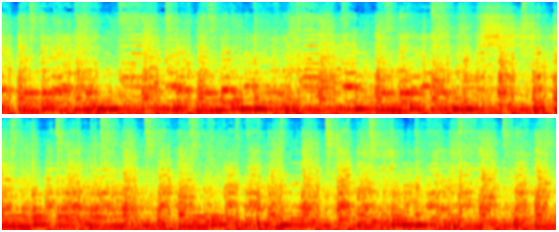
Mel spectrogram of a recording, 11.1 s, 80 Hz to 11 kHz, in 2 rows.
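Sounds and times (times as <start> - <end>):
congas and percussion: 0.0 - 11.0
electric bass guitar groove: 0.0 - 11.0.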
